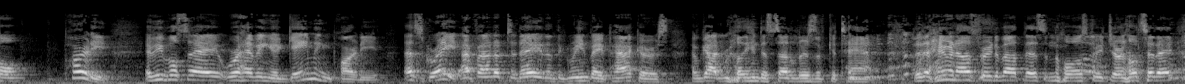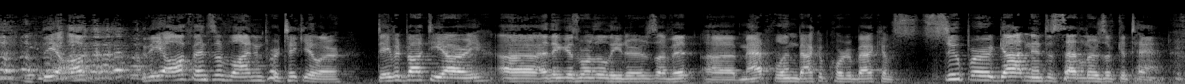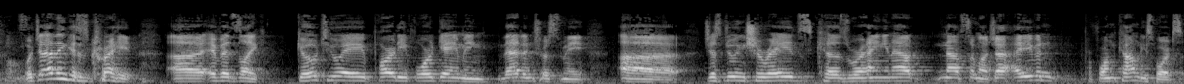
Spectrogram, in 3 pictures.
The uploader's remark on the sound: Midwinter Gaming Convention 2015. In Milwaukee, the first time we ever recorded our show outside Chicago!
